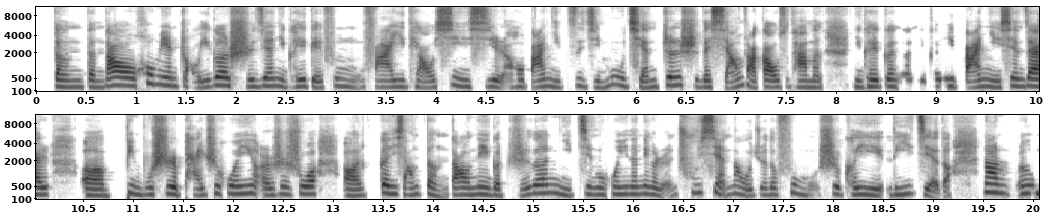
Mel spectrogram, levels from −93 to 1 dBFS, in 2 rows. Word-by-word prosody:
等 210 -2 -2
等 210 -1 -4
到 250 +2 +7
后 315 +6 -2
面 260 -4 -3
找 - - -6
一 210 - -6
个 255 +1 +4
时 220 -2 +1
间， 240 +1 -1
你 220 - -8
可 220 - -8
以 220 - 0
给 190 - -5
父 240 +4 -10
母 210 -3 -14
发 205 -1 0
一 210 0 -8
条 205 -3 -5
信 225 +1 +2
息， 215 +1 +3
然 205 - -5
后 220 0 -4
把 210 0 +1
你 210 -4 -11
自 245 - -3
己 200 -2 -4
目 255 +4 -9
前 205 -1 +4
真 265 +2 +2
实 220 - +2
的 205 -1 -2
想 235 +4 +6
法 195 - +4
告 205 +1 +4
诉 205 - -4
他 200 -2 +1
们。 200 -1 -7 0.3
你 205 -2 -10
可 220 +1 -2
以 - - +2
跟 225 +1 -3
你 410 - -13
可 225 - -9
以 235 -1 -6
把 195 +1 +6
你 215 -3 -7
现 235 +2 +3
在， 225 -2 +6 0.3
呃， 195 -1 +3 0.2
并 255 -4 -5
不 220 +1 -8
是 235 +2 +5
排 200 -1 -4
斥 255 +5 -1
婚 250 0 -2
姻， 255 0 -4
而 200 -1 -5
是 235 +3 -5
说， 240 0 +1 0.3
呃， 190 -1 +1 0.2
更 255 -3 +3
想 220 -1 0
等 225 -6 -5
到 215 0 +2
那 225 0 -3
个 195 -2 -3
值 200 +2 -7
得 265 +1 0
你 240 -8 -9
进 235 +4 +2
入 220 0 -7
婚 235 0 -6
姻 235 - -7
的 235 0 -5
那 245 - -5
个 220 - -4
人 200 - -11
出 275 +3 -6
现， 275 -4 +4
那 245 -2 -6
我 190 -2 -7
觉 210 +2 -11
得 215 0 -8
父 275 +5 -7
母 210 -2 -15
是 235 - 0
可 215 0 -6
以 210 -3 -4
理 215 +4 -9
解 265 - +3
的， - - -4 0.3
那 290 -1 +7
嗯， 250 -1 -7
220 Hz, 280 characters per minute, -25 LUFS, 205-245 Hz, 0.3 s, 到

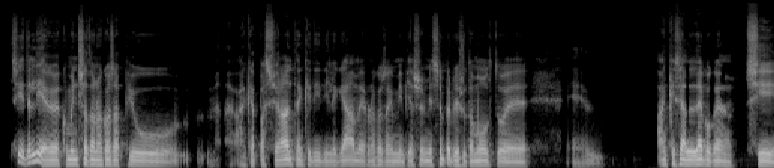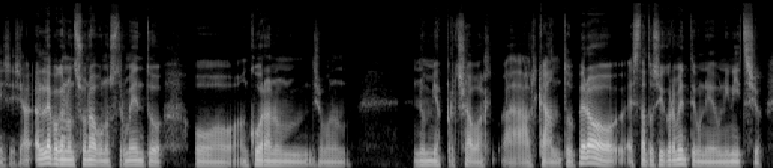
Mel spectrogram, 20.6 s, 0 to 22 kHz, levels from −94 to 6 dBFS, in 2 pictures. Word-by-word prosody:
Sì, - - -3
da 140 - -1
lì 180 - +3
è 100 0 +2
cominciata 105 +2 -1
una 100 -1 +1
cosa 100 -2 0
più 100 -1 -4
mhmm, 90 -3 -6
a - - -24
a - - -17
anche - - -9
appassionante 105 +1 -1
anche 100 0 -3
di 95 -1 -5
di 90 - -7
legame, 95 +2 -3
era 90 - -7
una 90 - -6
cosa 95 -1 -5
che 90 - -3
mi 85 -1 -4
piace 90 +3 -4
mi 90 - -2
è 90 - -4
sempre 105 +4 -2
piaciuta 95 -1 -3
molto 90 -1 -2
e, 80 -1 -3 0.5
ehm, 65 -1 -17 0.7
anche 100 0 -4
se - - -3
all'epoca 100 -5 +2
sì, 90 -4 -1
sì, - - -13
sì, - - -11
a - - -3
all'epoca 115 -1 +7
non 100 -1 +5
suonavo 105 -3 +4
uno 90 -1 0
strumento 90 -1 -1 0.4
o 80 -3 -2
ancora 90 +2 +2
non, 85 -2 -3
diciamo, 80 -2 -9
non 75 0 -8 1.0
non 90 +1 -1
mi 90 0 +1
approcciavo 85 -2 -3
al 75 0 -7
c - - -20
al 70 +1 -5
canto, 75 +3 -2
però 130 -9 +8
è - - -7
stato - - -1
sicuramente 100 +1 +2
un 85 -2 -2
i 80 0 -1
un 80 0 -2
inizio, 80 0 -2
90 Hz, 180 wpm, -27 LUFS, 80-100 Hz, 1.0 s, però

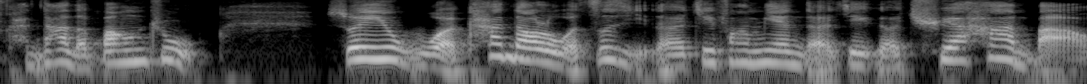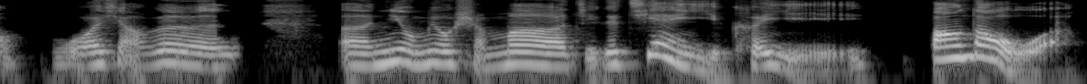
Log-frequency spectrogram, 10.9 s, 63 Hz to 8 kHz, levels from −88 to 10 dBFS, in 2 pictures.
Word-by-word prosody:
很 - - -12
大 225 +2 -2
的 160 - -2
帮 215 +6 +1
助。 250 0 -5 0.6
所 260 - +2
以 265 0 +5
我 220 -8 +3
看 320 -2 -1
到 255 -3 +7
了 215 - +5
我 - - 0
自 260 0 -5
己 200 - -9
的 175 - -4
这 220 +5 -4
方 220 0 -6
面 210 -2 -1
的 - - -2
这 380 -2 -3
个 - - -5
缺 255 -2 0
憾 265 +1 -1
吧， - - +1 0.2
我 185 +2 -3
想 205 -2 -6
问 210 0 -1
问， 175 -1 -4 0.5
呃， 185 -1 -1
你 210 +4 0
有 230 - 0
没 205 - -3
有 205 -1 -1
什 200 - -8
么 190 0 +2
这 180 - -10
个 200 - -2
建 230 - -1
议 - - -8
可 180 - -5
以 340 - -7 0.3
帮 275 +1 +8
到 300 -3 +5
我？ - - +1
215 Hz, 245 characters per minute, -22 LUFS, 195-265 Hz, 0.6 s, 帮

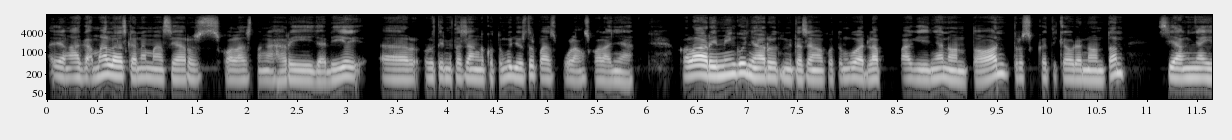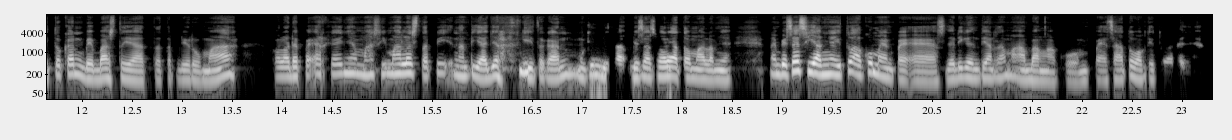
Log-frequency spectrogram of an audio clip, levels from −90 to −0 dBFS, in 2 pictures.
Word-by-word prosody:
yang 160 - -4
agak 160 -2 -3
males 180 -1 +3
karena 160 0 -3
masih 150 0 -4
harus 155 +2 -6
sekolah 135 0 -4
1/2 135 -1 -9 0.2
hari, 135 -2 -2
jadi, 150 +8 -1
eee, 145 -1 -4
rutinitas 155 -1 -6
yang 150 - 0
aku 140 - -5
tunggu 155 +4 -5
justru 165 +2 -1
pas 150 -3 -4
pulang 130 -1 -7
sekolahnya. 130 -4 -6 0.5
Kalau 180 +3 +4
hari 180 -2 +8
Minggunya 190 -4 +4
rutinitas 150 -3 -2
yang 140 -2 0
aku 140 +1 -13
tunggu 150 0 0
adalah, 150 +1 0 0.2
paginya 150 +1 -2
nonton, 140 +6 +1
terus 155 +1 -6
ketika 150 -1 -7
udah 140 -1 -1
nonton, 140 +11 0 0.3
siangnya 160 -1 +1
itu 155 +6 -3
kan, 205 -2 +2
bebas 150 -1 +2
tuh, 150 -2 -4
ya, 130 -2 -1
tetap 135 +1 -15
di 140 - -6
rumah, 135 +9 0 0.4
kalau 170 0 -1
ada 175 - +1
PR 200 +2 -4
kayaknya 215 +1 -1
masih 200 +2 -3
males, 215 0 +4
tapi, 215 +5 -6
nanti 175 -1 -1
aja 155 +5 +4
lah - - -8
gitu 195 - +4
kan, 150 +3 +2
mungkin 195 -1 -1
bisa 150 - -2
bisa 160 0 +1
sore 175 +1 +5
atau 160 -1 -1
malamnya. 140 -1 0 0.4
Nah, 205 - -2
biasanya 255 +6 +8
siangnya 210 -3 +7
itu 245 +6 +1
aku 200 +2 +1
main 170 -6 0
PS, 125 -2 -4
jadi 145 +2 -1
gantian 150 0 -3
sama 170 -1 -4
abang 130 -1 -1
aku, 120 0 -8
PS1 140 +1 -5
waktu 145 -1 -4
itu - - -36
adanya. 125 0 -14
155 Hz, 195 wpm, -24 LUFS, 140-175 Hz, 0.5 s, hari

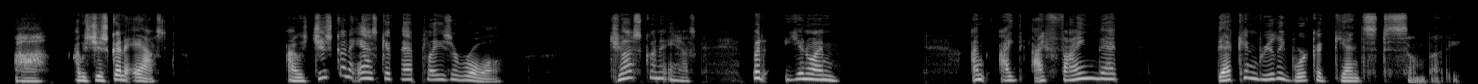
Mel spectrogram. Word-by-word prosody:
Ah, - - +1 0.3
I - - +1
was 175 -3 +3
just 195 -2 +7
gonna 220 -3 +6
ask. 165 -3 0 1.1
I 170 - +4
was 160 -1 +1
just 300 - +1
gonna 390 -3 -2
ask 280 -1 +1
if 260 - 0
that 230 -1 -1
plays 220 0 -3
a 225 - -3
role. 155 -10 -1 1.1
Just 290 +7 +2
gonna 290 -2 -3
ask. 175 - -7 0.5
But, 300 0 +5 0.2
you 225 +4 -1
know, 250 -1 +5
I'm 210 -6 +3 1.3
I'm 225 +1 +2
I'd 185 +4 -2
I - - +1
find 250 +9 0
that, 255 -2 0 1.0
that 190 +3 +4
can 300 -3 -1
really 240 +3 0
work 180 0 -2
against 160 -3 -1
somebody. - - -5
220 Hz, 140 wpm, -25 LUFS, 180-260 Hz, 1.3 s, just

